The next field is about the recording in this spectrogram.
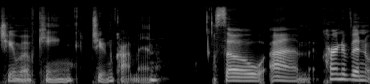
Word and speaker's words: Carnarvon: I kept calling him Carnarvon. It's not. It's Carnarvon.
